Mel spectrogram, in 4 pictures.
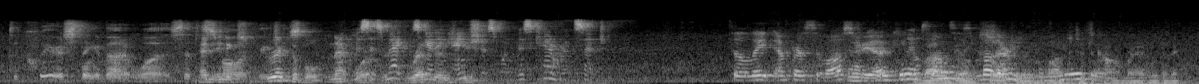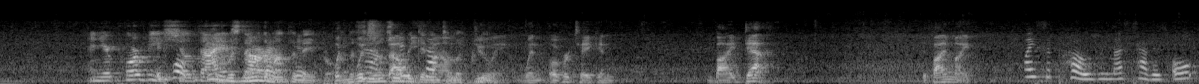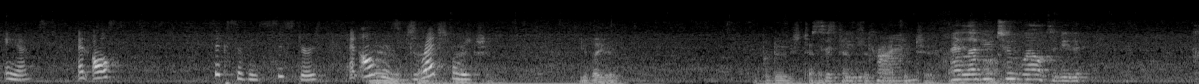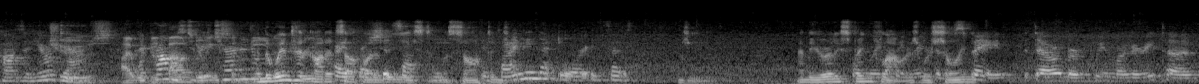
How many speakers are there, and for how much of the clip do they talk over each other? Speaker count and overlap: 10, about 38%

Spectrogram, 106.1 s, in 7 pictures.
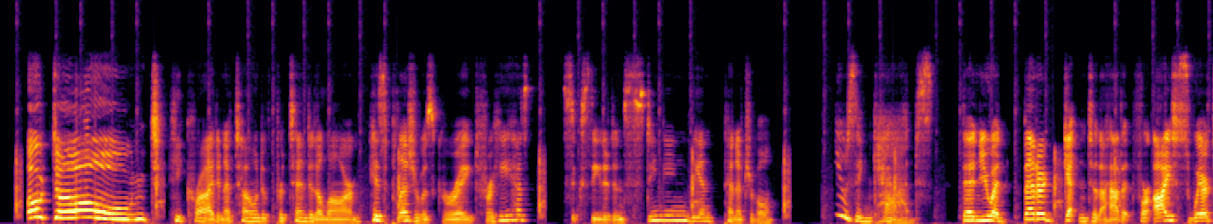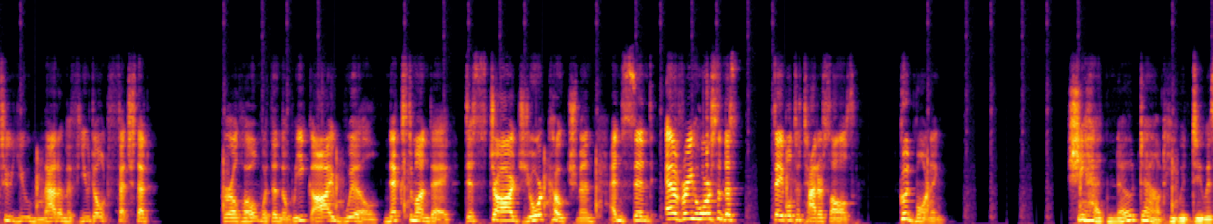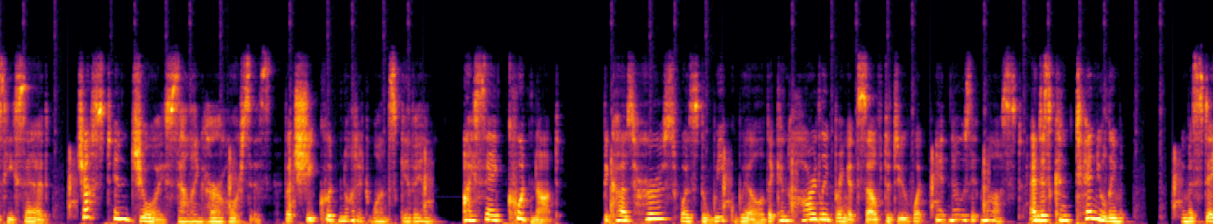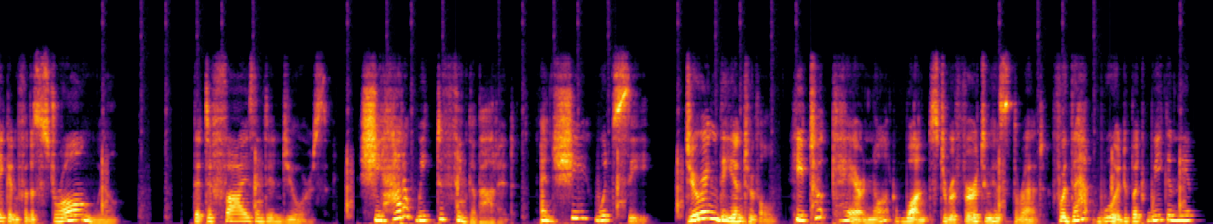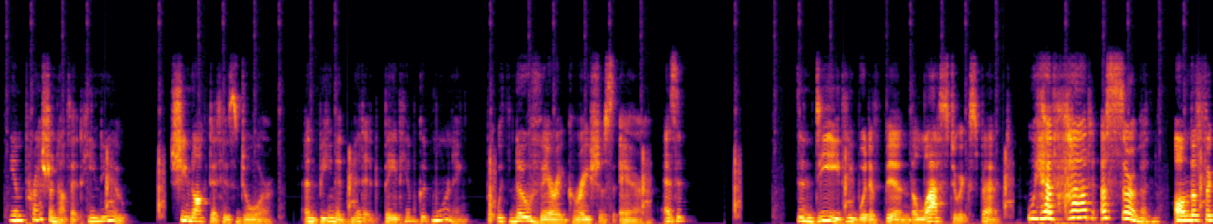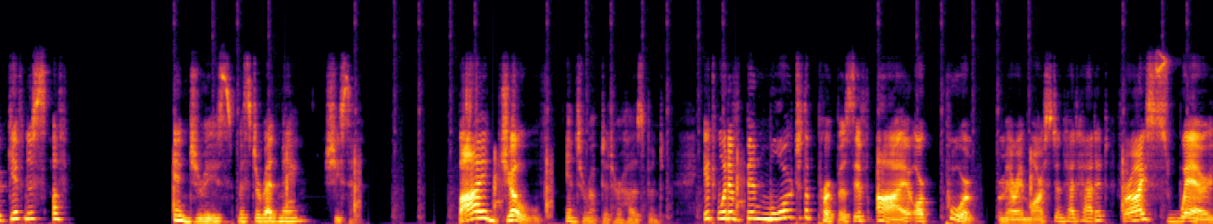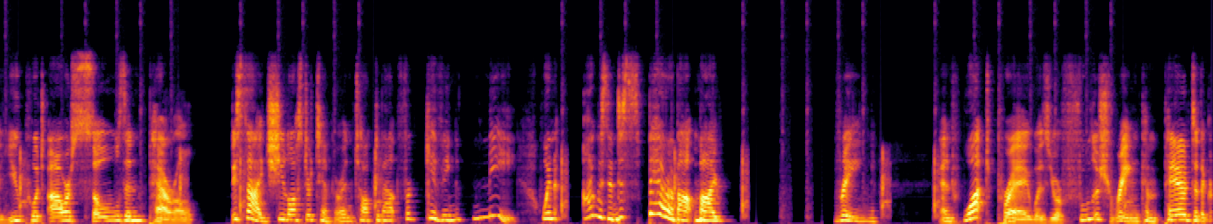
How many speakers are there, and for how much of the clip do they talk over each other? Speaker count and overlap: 1, no overlap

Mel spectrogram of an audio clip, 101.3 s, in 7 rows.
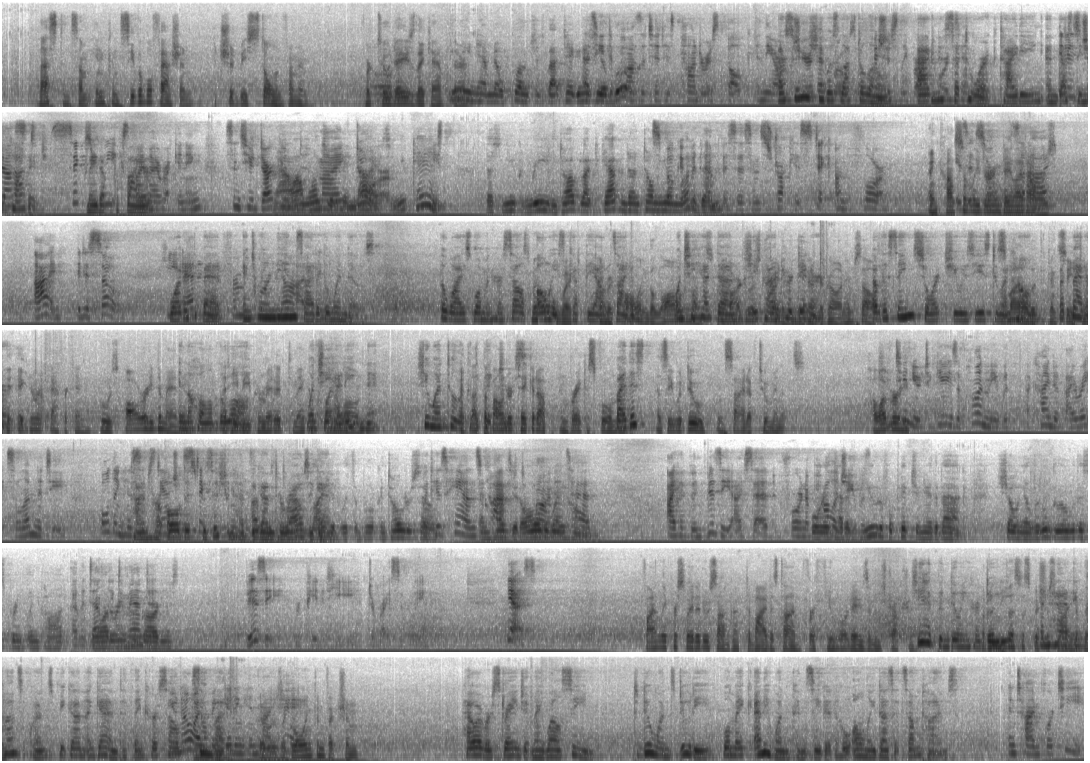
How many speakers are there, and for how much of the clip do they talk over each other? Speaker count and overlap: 4, about 38%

